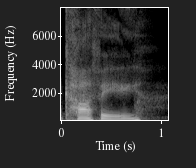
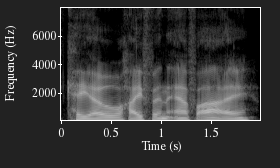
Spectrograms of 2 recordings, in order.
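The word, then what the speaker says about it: Ko-fi: not Patreon on coffee that's ko fi I call it kofi because it's close to the Dutch spelling and that's the Dutch pronunciation of K.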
